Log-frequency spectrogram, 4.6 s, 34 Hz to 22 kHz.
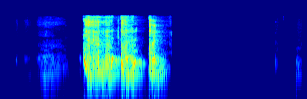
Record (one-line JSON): {"cough_length": "4.6 s", "cough_amplitude": 27303, "cough_signal_mean_std_ratio": 0.36, "survey_phase": "beta (2021-08-13 to 2022-03-07)", "age": "18-44", "gender": "Female", "wearing_mask": "No", "symptom_cough_any": true, "symptom_runny_or_blocked_nose": true, "symptom_fatigue": true, "smoker_status": "Never smoked", "respiratory_condition_asthma": true, "respiratory_condition_other": false, "recruitment_source": "REACT", "submission_delay": "1 day", "covid_test_result": "Negative", "covid_test_method": "RT-qPCR", "influenza_a_test_result": "Unknown/Void", "influenza_b_test_result": "Unknown/Void"}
